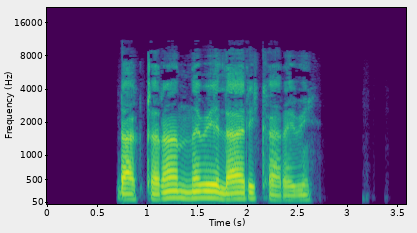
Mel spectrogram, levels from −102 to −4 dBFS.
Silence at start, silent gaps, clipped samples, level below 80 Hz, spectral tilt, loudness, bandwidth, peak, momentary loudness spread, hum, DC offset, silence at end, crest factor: 0.7 s; none; under 0.1%; -58 dBFS; -6.5 dB/octave; -15 LUFS; 9.4 kHz; 0 dBFS; 10 LU; none; under 0.1%; 0.95 s; 16 dB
